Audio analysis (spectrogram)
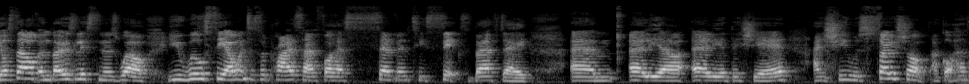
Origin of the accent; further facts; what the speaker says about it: North Lincolnshire, near Grimsby, Yorkshire and the Humber, United Kingdom; moved away; also born or lived in Peckham; I'm a northerner, by the way. Whereabouts? Well, I was brought up in North Lincolnshire, teeny tiny little village next to Grimsby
